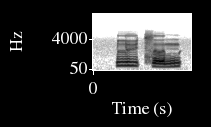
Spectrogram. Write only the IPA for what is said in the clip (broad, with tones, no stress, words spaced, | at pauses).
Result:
ly˦t͡sə˨˦n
